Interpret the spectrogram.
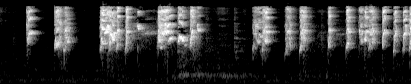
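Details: Several lovebirds in a small aviary chirping and squawking: short, shrill, buzzy notes repeated in quick irregular runs, a louder cluster in the middle, brief quiet gaps between series.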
